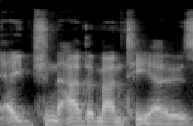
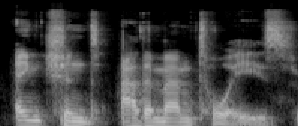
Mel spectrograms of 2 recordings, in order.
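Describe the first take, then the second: First: The name ends with a 'tee-ose' sound. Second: The name ends like the word tortoise. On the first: The speaker calls it wrong. "they will always say" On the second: The speaker calls it right. "clearly a giant tortoise, and the the name is like"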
